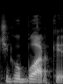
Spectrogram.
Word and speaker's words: Chico Buarque: I think Chico Buarque is the correct pronunciation.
